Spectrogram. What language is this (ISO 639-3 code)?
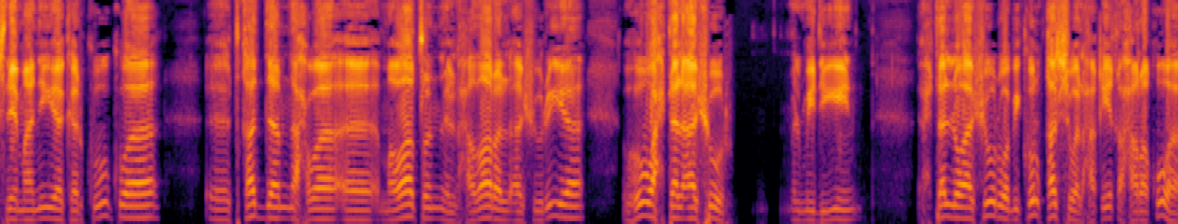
ara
